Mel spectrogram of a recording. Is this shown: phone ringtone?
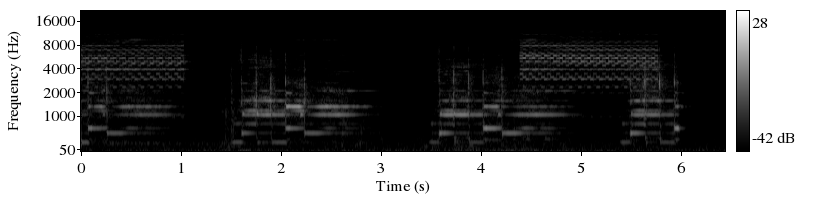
yes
